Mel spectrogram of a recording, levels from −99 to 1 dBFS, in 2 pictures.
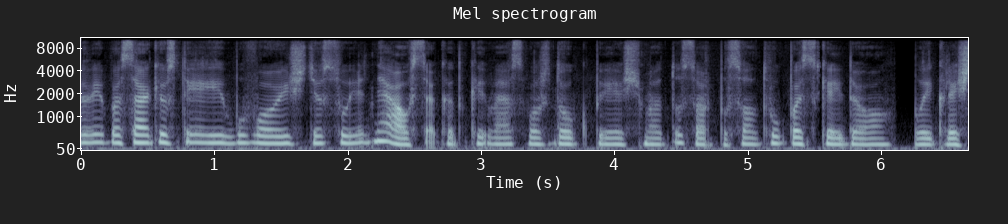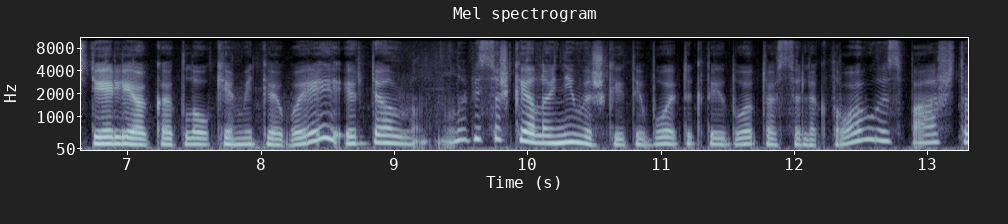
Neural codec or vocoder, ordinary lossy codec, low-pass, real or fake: autoencoder, 22.05 kHz, a latent of 192 numbers a frame, VITS, trained on many speakers; AAC, 64 kbps; 9.9 kHz; fake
